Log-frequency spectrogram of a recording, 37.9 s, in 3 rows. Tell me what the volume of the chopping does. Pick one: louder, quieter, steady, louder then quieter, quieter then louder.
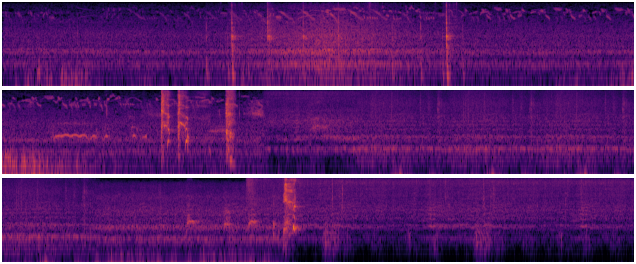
quieter then louder.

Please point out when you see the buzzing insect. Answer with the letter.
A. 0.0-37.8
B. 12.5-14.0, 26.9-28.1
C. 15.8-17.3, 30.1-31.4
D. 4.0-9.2
A.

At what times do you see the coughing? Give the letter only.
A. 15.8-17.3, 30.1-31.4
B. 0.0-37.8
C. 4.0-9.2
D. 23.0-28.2
A.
